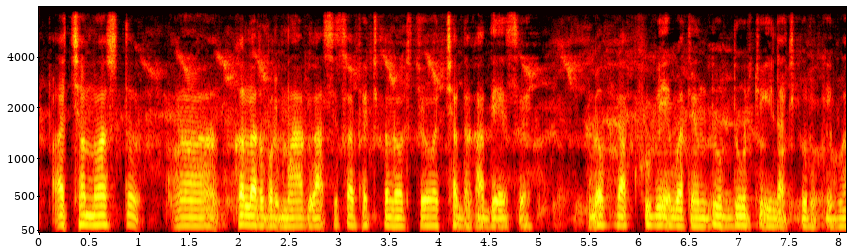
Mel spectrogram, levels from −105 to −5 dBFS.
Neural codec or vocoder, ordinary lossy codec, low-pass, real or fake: codec, 16 kHz, 4 kbps, FunCodec, trained on LibriTTS, 50 frames a second; none; 7.2 kHz; fake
